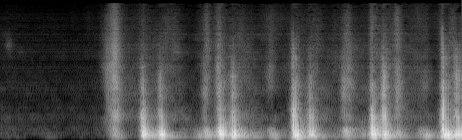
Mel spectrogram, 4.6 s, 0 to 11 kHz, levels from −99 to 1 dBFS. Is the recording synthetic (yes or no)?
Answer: yes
